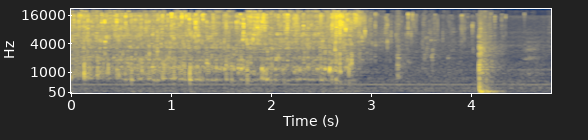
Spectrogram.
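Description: Water pours into a pot with flaxseed and fenugreek for a hair mask. A soft trickling splash runs for about three seconds, then fades, and a single sharp knock follows near the end. No one speaks.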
